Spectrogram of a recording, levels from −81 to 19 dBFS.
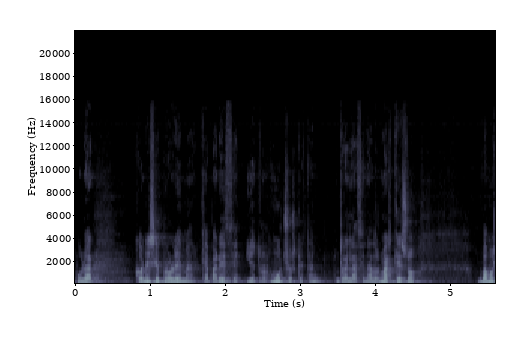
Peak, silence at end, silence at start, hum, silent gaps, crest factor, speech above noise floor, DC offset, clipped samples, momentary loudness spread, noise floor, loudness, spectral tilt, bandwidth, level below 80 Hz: -12 dBFS; 0 s; 0 s; none; none; 22 dB; 26 dB; under 0.1%; under 0.1%; 13 LU; -58 dBFS; -33 LUFS; -6.5 dB/octave; 16 kHz; -58 dBFS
